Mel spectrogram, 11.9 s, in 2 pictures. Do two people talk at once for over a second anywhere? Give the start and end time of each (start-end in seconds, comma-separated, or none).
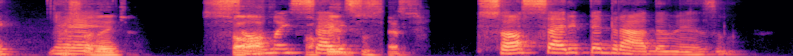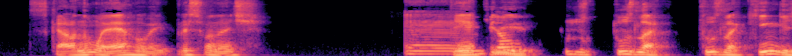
1.6-2.8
